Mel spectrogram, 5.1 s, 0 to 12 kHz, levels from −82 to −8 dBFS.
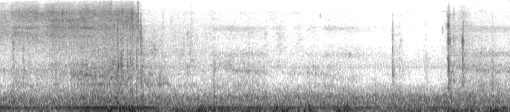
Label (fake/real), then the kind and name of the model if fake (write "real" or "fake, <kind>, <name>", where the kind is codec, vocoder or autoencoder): real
